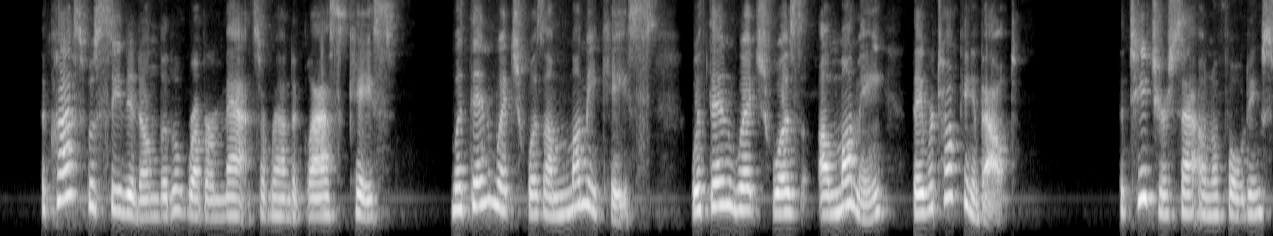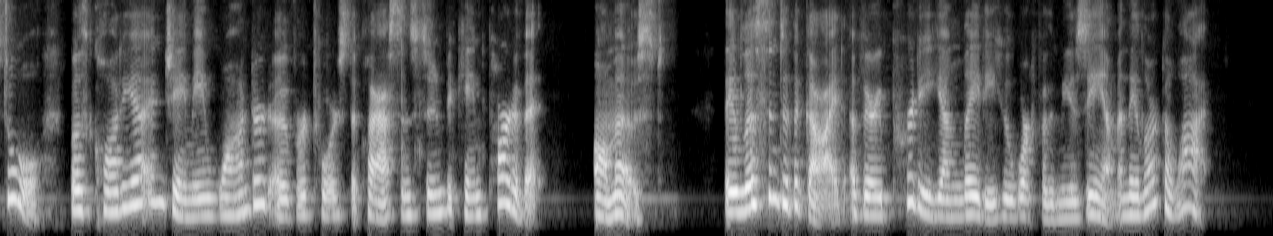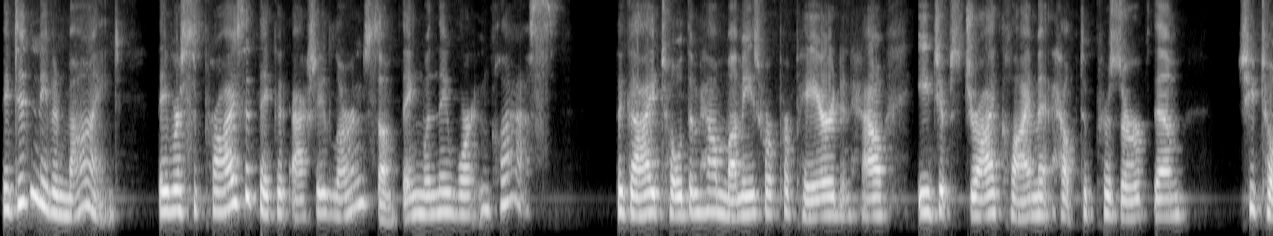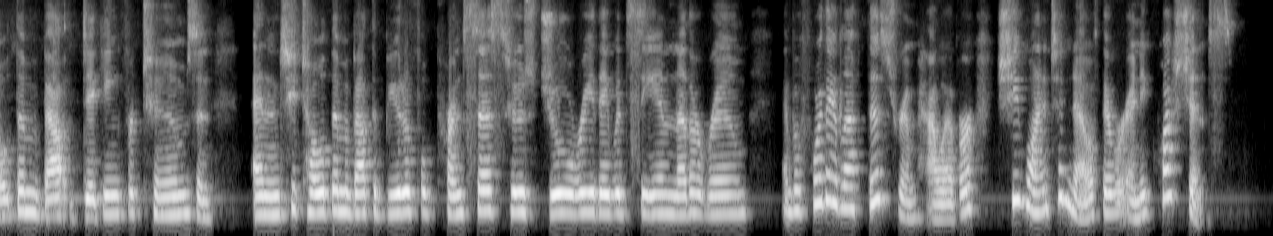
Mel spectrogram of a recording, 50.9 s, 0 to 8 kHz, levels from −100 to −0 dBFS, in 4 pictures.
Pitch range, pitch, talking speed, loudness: 185-235 Hz, 205 Hz, 170 wpm, -19 LUFS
